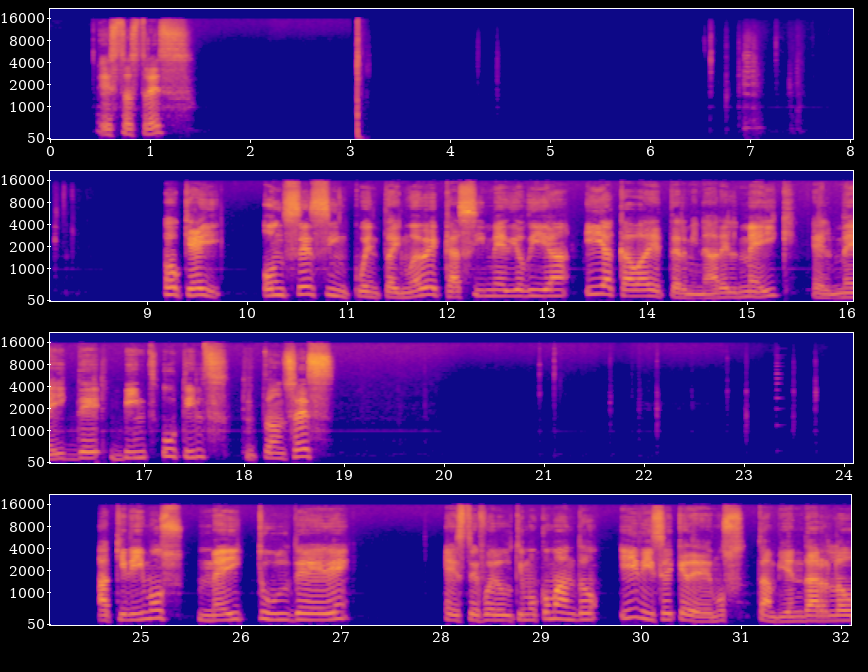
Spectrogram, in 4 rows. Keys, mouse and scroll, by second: 0.3-17.5 scroll up 1, 17.5 click, 20.8 click, 22.7 End, 23.6 Home, 26.9 scroll up 1, 28.8 scroll down 1.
